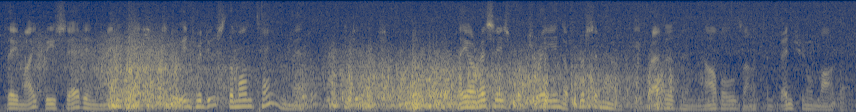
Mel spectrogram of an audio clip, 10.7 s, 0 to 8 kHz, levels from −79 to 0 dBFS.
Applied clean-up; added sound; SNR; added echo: none; Thunder / Rain; -2 dB; none.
